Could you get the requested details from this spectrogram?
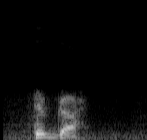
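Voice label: "cegah", Indonesian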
